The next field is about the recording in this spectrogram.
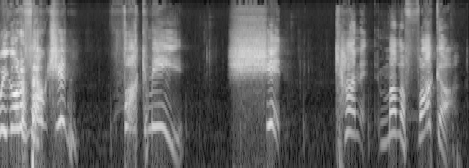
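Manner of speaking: very loud, very high, shrill thrilled excited shouting. Getting a rare Falchion drop in a game: excited shouting. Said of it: "No one getting excited".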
